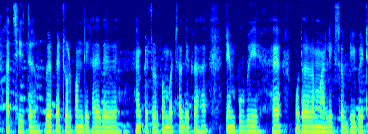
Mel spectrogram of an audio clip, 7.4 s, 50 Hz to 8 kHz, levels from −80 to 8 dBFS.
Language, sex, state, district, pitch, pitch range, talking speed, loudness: Hindi, male, Bihar, Saharsa, 110 Hz, 110-115 Hz, 180 wpm, -31 LUFS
